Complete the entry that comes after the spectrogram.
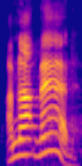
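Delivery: a hammed-up irritated retort; mock snappy denial. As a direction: imitate a touchy denial that sounds mad. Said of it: "you sound mad".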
